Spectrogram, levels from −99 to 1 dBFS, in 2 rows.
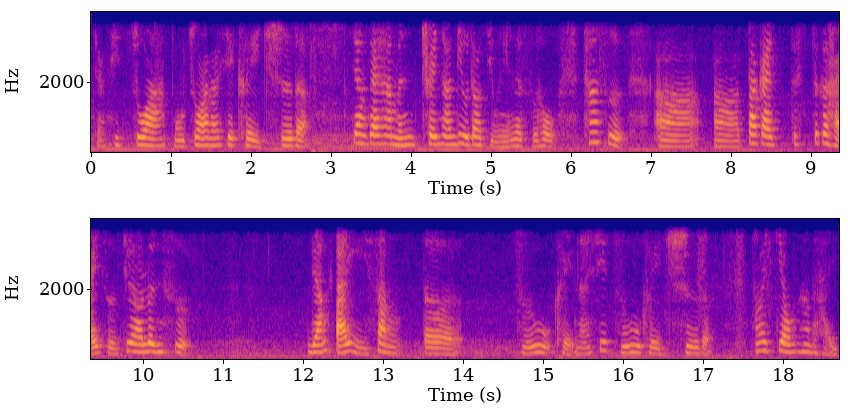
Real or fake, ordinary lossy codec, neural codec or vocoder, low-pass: real; none; none; 3.6 kHz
